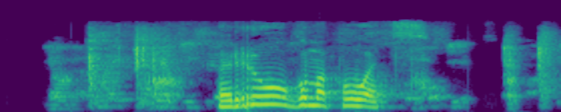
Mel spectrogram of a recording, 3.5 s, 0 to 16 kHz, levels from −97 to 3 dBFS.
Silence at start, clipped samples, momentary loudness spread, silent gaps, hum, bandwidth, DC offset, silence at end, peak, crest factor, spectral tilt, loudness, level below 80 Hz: 0.3 s; under 0.1%; 19 LU; none; none; 8 kHz; under 0.1%; 0.05 s; 0 dBFS; 16 dB; -5 dB/octave; -16 LUFS; -58 dBFS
